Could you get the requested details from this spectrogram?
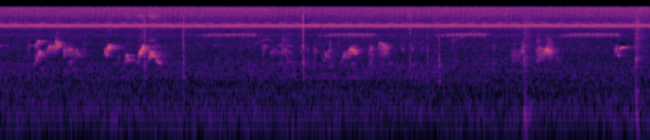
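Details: Wild Red-whiskered bulbul in a trap fight: rapid clusters of sharp, warbling chirps early on, then sparse single notes, all under a continuous high-pitched insect whine and pulsing buzz.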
